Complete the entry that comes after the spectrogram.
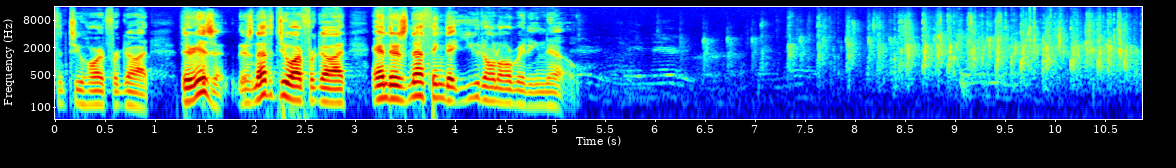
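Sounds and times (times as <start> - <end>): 
speech: 0.0 - 5.3
audience applause: 6.2 - 10.8.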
